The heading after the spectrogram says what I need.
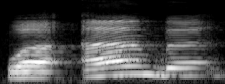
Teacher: harus mati cara bacanya dipantulkan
